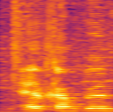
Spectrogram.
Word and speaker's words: El Campeon: And then El Campeon, ay aliwa lamang, El Campeon Pigeon Feeds yun ang tamang pronunciation mga kalapati.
